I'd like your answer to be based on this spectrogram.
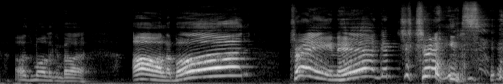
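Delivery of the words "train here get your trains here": high, very loud vendor hawking cry. Showing what they meant, the speaker hawks trains: baseball game vendor call. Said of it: "like I'm a caller at a baseball game".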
